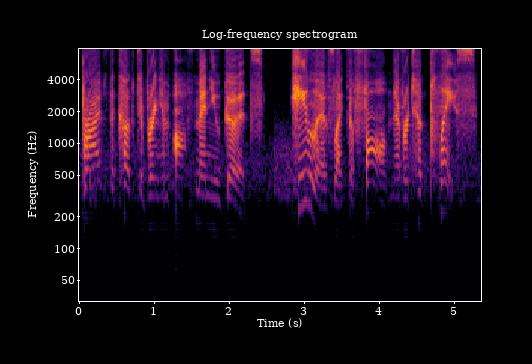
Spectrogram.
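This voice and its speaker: A woman's voice: deep voice, lively intonation, a little slow, pushed and bright, heavily acted. Streetwise female ally, tough and teasing, blunt delivery, noisy background, video game.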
